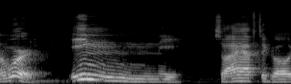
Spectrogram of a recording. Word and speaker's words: inni: So now we have the word Inni, which is the plural word for hymns in Italian, and it has a double N. Inni, no, it's not a word. Inni.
